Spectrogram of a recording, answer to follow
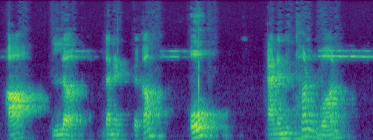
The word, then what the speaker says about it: aux: Now please notice that this x is not spoken. The pronunciation of this o and the o in this slide, this o will remain same, only there is a change in spelling. O U X, इसको ऑक्स मत बोलना.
